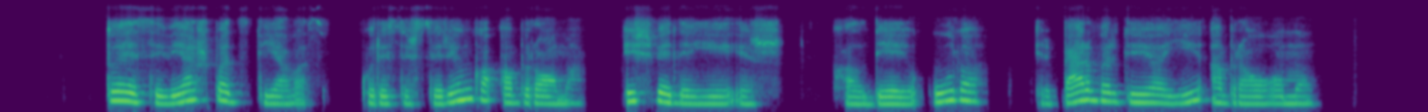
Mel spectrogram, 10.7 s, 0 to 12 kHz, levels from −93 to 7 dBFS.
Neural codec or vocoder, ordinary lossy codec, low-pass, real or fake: none; Opus, 24 kbps; 7.2 kHz; real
